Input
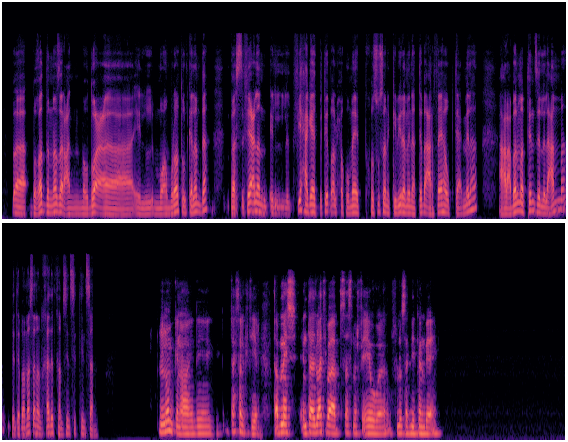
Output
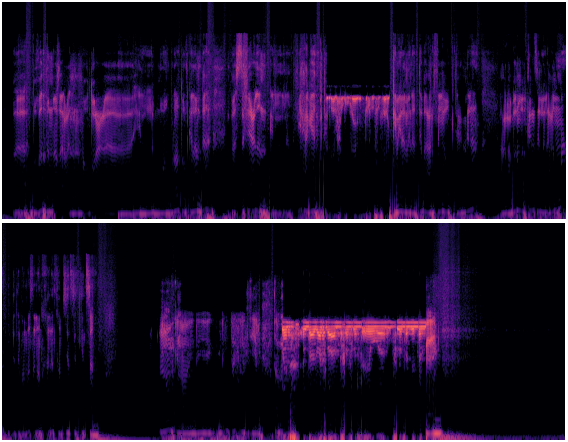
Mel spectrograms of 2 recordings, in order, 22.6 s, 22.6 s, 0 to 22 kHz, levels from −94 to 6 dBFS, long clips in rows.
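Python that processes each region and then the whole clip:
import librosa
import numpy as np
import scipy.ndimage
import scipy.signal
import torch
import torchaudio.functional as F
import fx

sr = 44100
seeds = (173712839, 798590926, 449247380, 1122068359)

y = fx.chain(x, sr, fx.bandpass_edges(low_hz=700.0, high_hz=3400.0),
    fx.band_squash(depth_pct=100), at=(1.04, 2.32))
y = fx.chain(y, sr, fx.band_shelf(hz=520.0, db=8.5, octaves=2.9),
    fx.notch(hz=680.0, q=9.3), at=(3.43, 3.98))
y = fx.chain(y, sr, fx.steep_highpass(hz=410.0, slope=96),
    fx.peak_eq(hz=2000.0, db=-5.0, octaves=0.45),
    fx.freq_invert(carrier_hz=4000), at=(6.49, 7.75))
y = fx.chain(y, sr, fx.peak_eq(hz=2300.0, db=10.0, octaves=0.49),
    fx.tremolo_shape(shape='triangle', hz=10.0, depth_pct=70),
    fx.env_phaser(low_hz=220.0, high_hz=1700.0, full_db=-25.0), at=(8.61, 12.88))
y = fx.chain(y, sr, fx.resample_bad(factor=6, down='none', up='filtered'),
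    fx.high_shelf(hz=2500.0, db=-5.0),
    fx.over_compress(threshold_db=-26.0, ratio=-0.5), at=(14.85, 16.18))
y = fx.chain(y, sr, fx.freq_invert(carrier_hz=3200),
    fx.band_squash(depth_pct=70), at=(16.89, 19.76))
y = scipy.signal.sosfilt(scipy.signal.cheby2(4, 70, [200.0, 790.0], 'bandstop', fs=sr, output='sos'), y)
y = fx.sustainer(y, sr, db_per_s=38.0)
y = F.gain(torch.from_numpy(y), -1.0).numpy()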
